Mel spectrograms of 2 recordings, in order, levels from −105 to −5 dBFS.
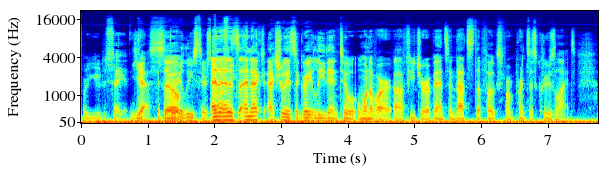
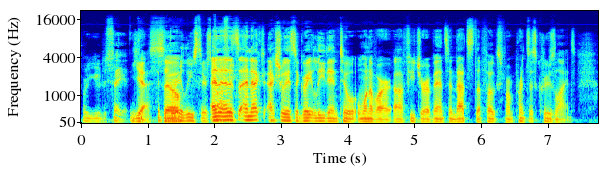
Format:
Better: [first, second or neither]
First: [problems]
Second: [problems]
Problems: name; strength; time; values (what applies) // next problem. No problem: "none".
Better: second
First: low rumble; faint; throughout; 25 dB below the speech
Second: none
